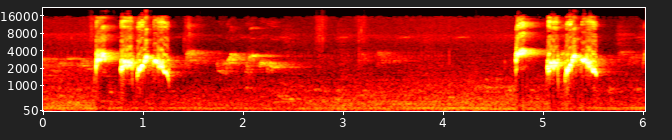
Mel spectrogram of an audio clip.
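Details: Red-whiskered bulbul song from Thailand, used to excite caged birds: two bright, bubbly phrases of four or five quick warbled notes, about four seconds apart, with soft faint notes between them.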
